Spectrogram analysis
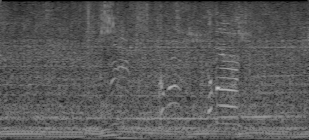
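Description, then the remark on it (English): The engine of the poachers' white Jeep drones loudly and steadily as it is driven onto a small boat at a wooden jetty by a river, its low rumble continuous throughout, with brief high squeaks and clatter rising over it. “The Jeep's driven onto the boat.”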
